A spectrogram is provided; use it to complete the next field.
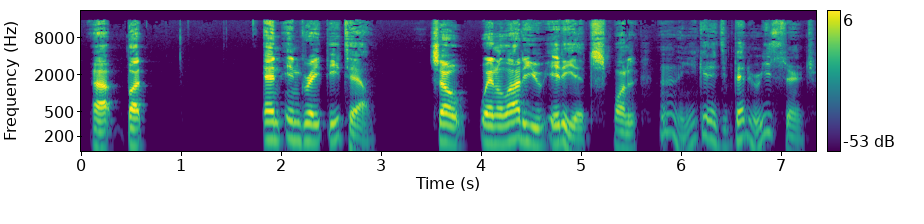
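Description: A man's fairly high voice with very wide pitch swings, at a moderate pace, with long, frequent pauses. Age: 40s. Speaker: video podcaster, political commentator. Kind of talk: monologue to camera, political commentary; angry rant. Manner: angry, sarcastic, profane, insulting; casual, conversational.

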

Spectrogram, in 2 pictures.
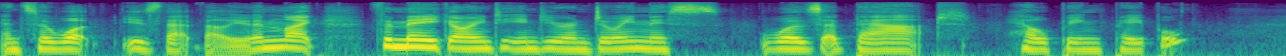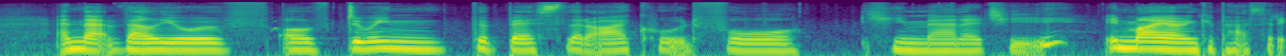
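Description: A woman with an Australian accent, fairly low in pitch, fairly even in intonation, at a moderate pace on a very clean recording with a silent background. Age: 30s. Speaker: therapist and aid worker. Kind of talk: casual interview chat. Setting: warehouse with tin roof.

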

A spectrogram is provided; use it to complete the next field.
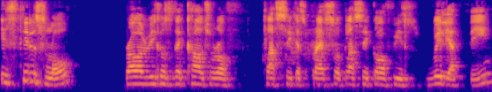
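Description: Fairly even intonation in an Italian accent. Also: woman. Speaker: head barista and coffee writer. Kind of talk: interview.

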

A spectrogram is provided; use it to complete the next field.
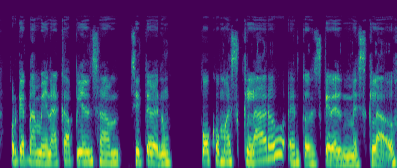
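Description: A woman speaks in a dark, mellow tone with ordinary pitch variation, the sound dry and close with no echo. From Colombia, Cali. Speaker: former volleyball player. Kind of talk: casual chat.

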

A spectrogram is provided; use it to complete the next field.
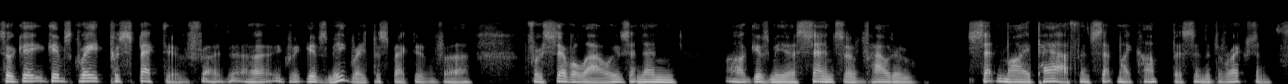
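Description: A man talks at a moderate pace with a fairly low pitch, ordinary pitch variation and a somewhat breathy quality. The sound is dry and close with no echo, against a quiet background. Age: 70s. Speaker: psychoanalyst and couples counselor, author. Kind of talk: interview. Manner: halting, many fillers and repeats.

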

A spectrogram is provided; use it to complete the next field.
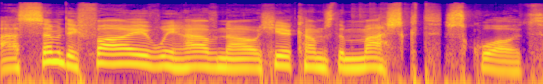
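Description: Noticeable background noise sits behind a man with a fairly high pitch. He talks at a very slow pace with ordinary pitch variation. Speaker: podcast host. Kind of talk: live countdown commentary, rant and banter over a ranking list. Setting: live stream, watching the countdown on screen. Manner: chatty, energetic radio-DJ patter, rattling off ranks and quips; opinionated, jokey, ranting, informal.

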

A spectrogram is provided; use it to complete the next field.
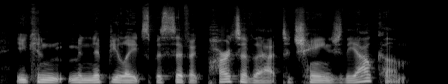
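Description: A man with a fairly low pitch speaks in a plain, everyday voice at a moderate pace with ordinary pitch variation, the recording very clean with a silent background and a dry, close sound with no echo. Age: 40s. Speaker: relationship coach. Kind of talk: casual chat.

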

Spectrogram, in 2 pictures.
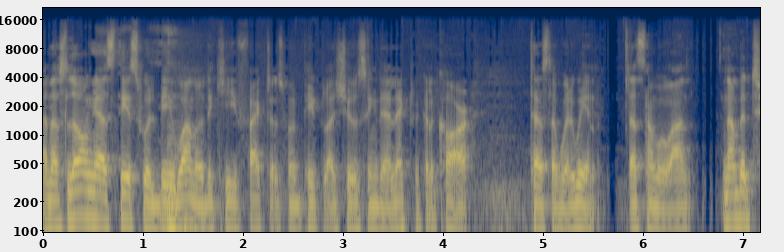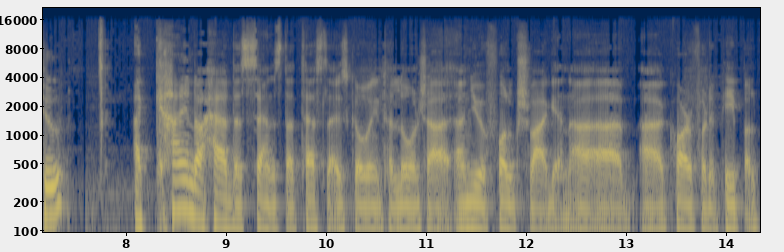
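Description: The speaker is a man with a Swedish accent. He talks at a moderate pace. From Sweden. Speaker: podcast co-host, metallurgist. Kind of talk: casual chat.

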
